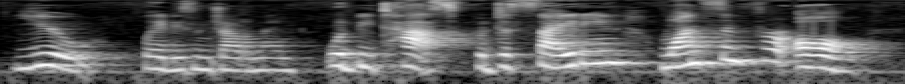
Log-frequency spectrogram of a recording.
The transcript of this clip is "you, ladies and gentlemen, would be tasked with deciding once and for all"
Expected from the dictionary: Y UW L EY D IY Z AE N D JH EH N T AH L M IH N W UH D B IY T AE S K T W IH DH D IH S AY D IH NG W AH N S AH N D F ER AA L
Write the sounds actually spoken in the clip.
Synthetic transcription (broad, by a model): Y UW L EY D IY Z N JH EH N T L M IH N W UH D B IY T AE S K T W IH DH D IH S AY D IH NG W AH N S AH N F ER AA L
